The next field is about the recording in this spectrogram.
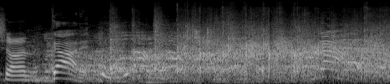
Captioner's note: all laugh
